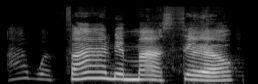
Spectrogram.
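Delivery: slow, drawn-out mock whine; lightly hammed-up mockery. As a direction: stretch it like a self-pitying excuse. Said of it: "modern day man talk".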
